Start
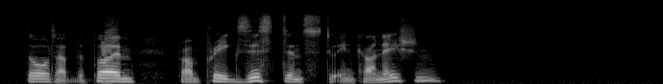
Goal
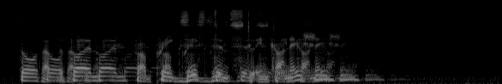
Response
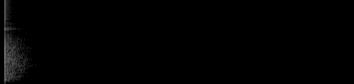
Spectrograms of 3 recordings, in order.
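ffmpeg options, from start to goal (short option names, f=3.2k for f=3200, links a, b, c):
-filter_complex "[0:a]equalizer=f=3.8k:t=o:w=0.42:g=-14,acompressor=threshold=-37dB:ratio=10,asetrate=58212,aresample=44100,acrusher=bits=7:mode=log:mix=0:aa=0.000001,asplit=2[a][b];[b]adelay=253,lowpass=f=4k:p=1,volume=-4dB,asplit=2[c][d];[d]adelay=253,lowpass=f=4k:p=1,volume=0.25,asplit=2[e][f];[f]adelay=253,lowpass=f=4k:p=1,volume=0.25[g];[c][e][g]amix=inputs=3:normalize=0[h];[a][h]amix=inputs=2:normalize=0,volume=2dB"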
